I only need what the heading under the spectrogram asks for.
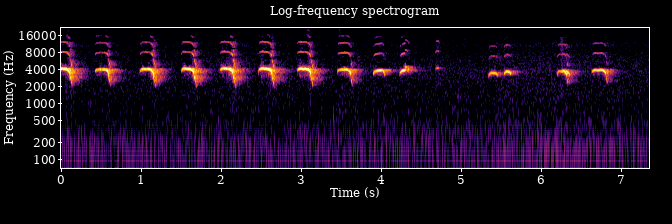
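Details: One-day-old baby chicks chirping: a run of loud, high, downward-slurred peeps about every half second, fading and becoming softer and more scattered toward the end, with a quiet gap before a few last peeps.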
